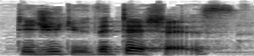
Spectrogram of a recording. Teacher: African American speakers may be more likely to ask a yes-no question with a level tone or a falling tone. For white speakers, we expect a rising tone in questions like these.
